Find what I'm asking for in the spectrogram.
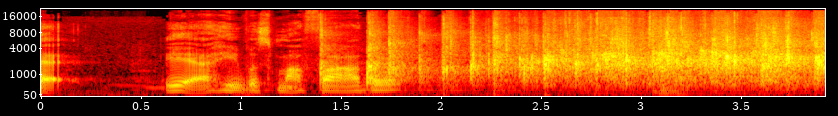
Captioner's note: audience applauding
